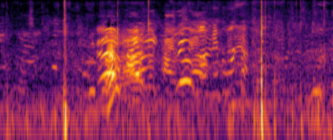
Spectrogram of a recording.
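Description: A soccer ball is kicked with a sharp thump.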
